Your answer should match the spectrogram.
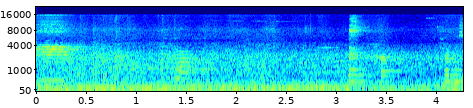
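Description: Steady low rumble with a short, high-pitched toot at the very start and faint voices in the background.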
